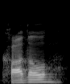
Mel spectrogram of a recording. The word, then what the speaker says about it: coddle: Coddle has a long O and cuddle a short O.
